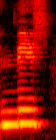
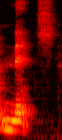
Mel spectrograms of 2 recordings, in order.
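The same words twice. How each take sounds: First: The word rhymes with leash. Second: The word rhymes with rich. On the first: "I know that the correct pronunciation is niche" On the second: "the riches are in the niches"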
